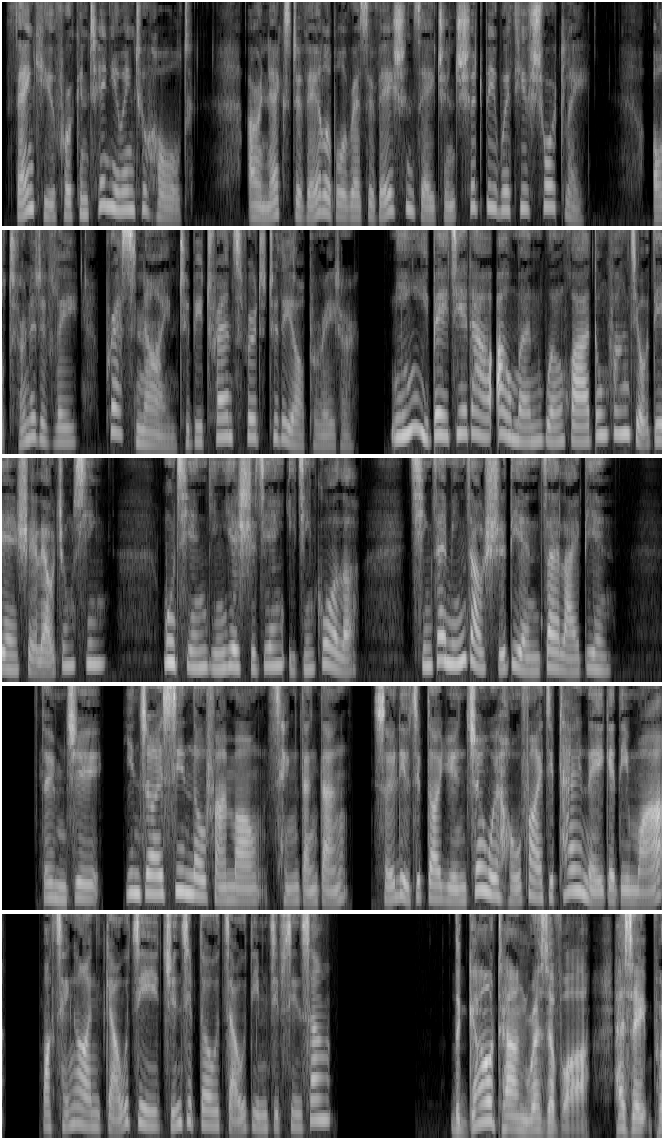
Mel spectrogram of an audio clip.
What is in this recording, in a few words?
voiceover sample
